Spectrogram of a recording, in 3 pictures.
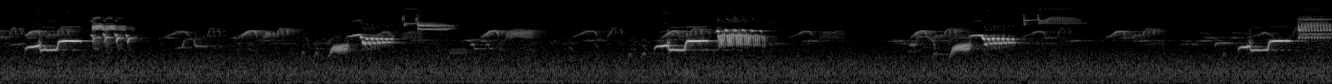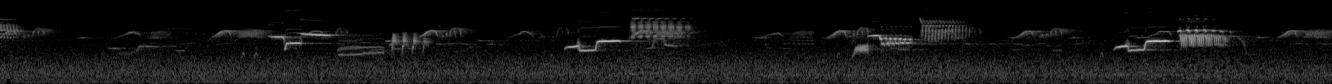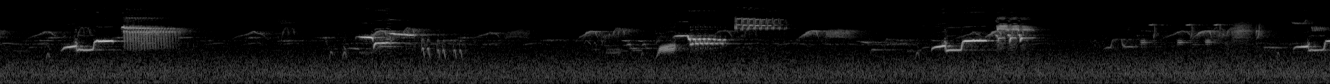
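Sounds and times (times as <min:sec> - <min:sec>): faint steady hiss: 0:00.0 - 0:39.9
songbird chirping and trilling: 0:00.0 - 0:39.9.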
